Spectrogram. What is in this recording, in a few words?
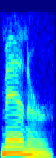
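"manner" English, American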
